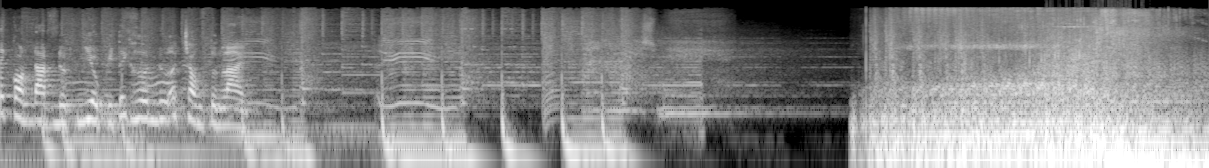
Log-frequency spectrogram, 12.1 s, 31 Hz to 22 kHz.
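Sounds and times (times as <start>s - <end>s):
deep boom and rumble: 8.5s - 12.0s.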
